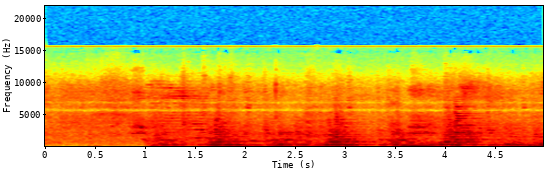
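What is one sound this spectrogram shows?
An orchestra plays.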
